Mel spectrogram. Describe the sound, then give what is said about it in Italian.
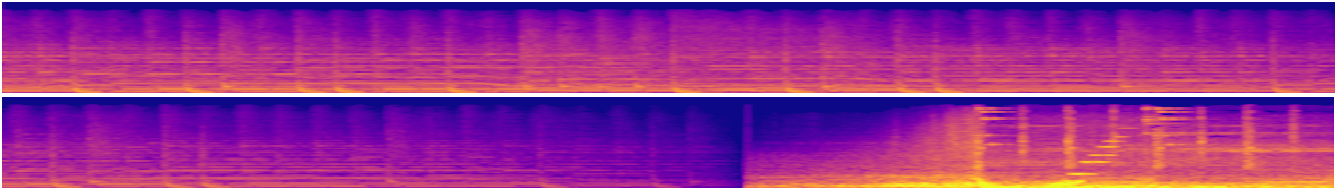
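A car pulls up and settles into place, its low engine rumbling, with keys jangling and clinking. Before it, music plays and fades into a moment of silence. “La macchina è parcheggiata, ma il nostro viaggio non si ferma.”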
